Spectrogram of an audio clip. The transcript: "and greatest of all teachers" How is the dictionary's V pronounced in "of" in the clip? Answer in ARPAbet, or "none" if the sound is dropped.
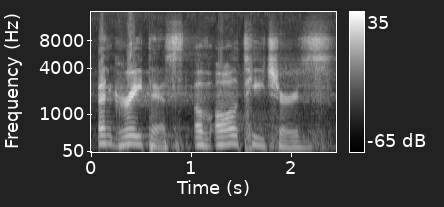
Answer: V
